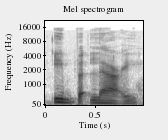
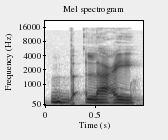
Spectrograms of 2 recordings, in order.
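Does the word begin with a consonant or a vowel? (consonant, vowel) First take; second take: vowel; consonant. First: The word begins with an added short i vowel. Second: The word begins directly with a consonant cluster. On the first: The speaker calls it right. "they assign hamzatul wasl with? Kasra" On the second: The speaker calls it wrong. "is that correct? ... it is difficult, you can't read it"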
